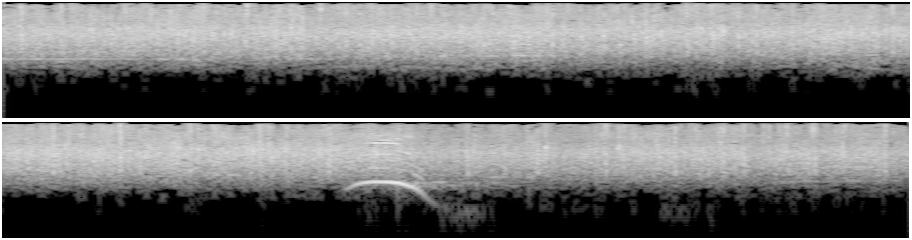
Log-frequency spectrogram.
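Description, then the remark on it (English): An audience claps hands in praise to the Lord steadily for about nine seconds, a dense, even wash of applause at constant loudness, with one brief high tone that slides sharply downward near the end. “Come on, let's clap our hands and give praise to the Lord.”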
